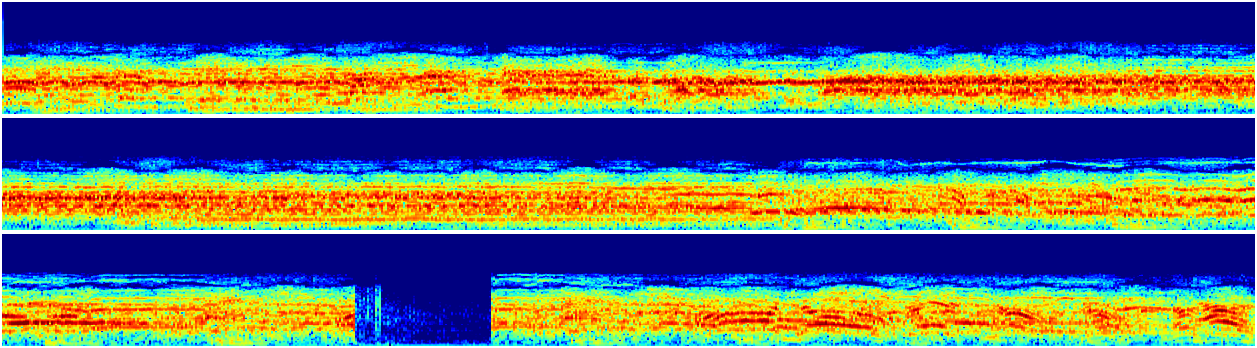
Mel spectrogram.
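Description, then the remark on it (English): A dense, steady hubbub of many overlapping voices chattering at once in the Roseland dance hall in America, loud and continuous, broken by a brief drop to near silence shortly before the end. “Probably the most famous dance spot in America.”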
